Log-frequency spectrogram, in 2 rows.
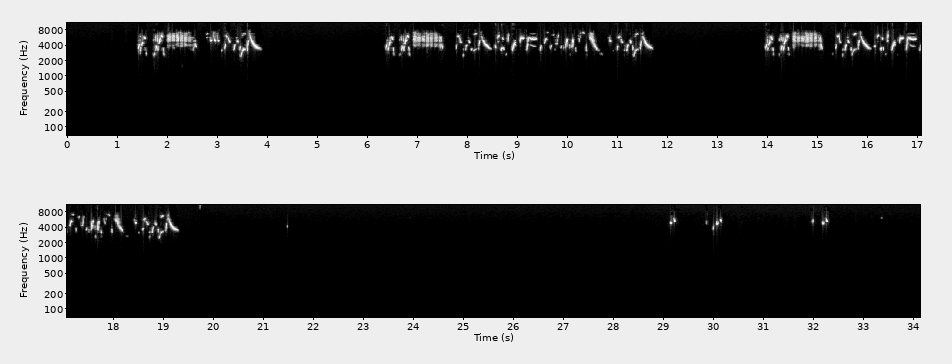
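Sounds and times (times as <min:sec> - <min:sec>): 
European goldfinch song: 0:01.4 - 0:03.9, 0:06.4 - 0:11.8, 0:14.0 - 0:19.4, 0:29.9 - 0:30.2, 0:32.0 - 0:32.3.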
